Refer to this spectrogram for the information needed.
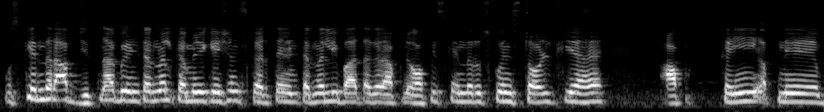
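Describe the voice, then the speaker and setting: A man's voice: sits high, steady tone, fast, vocal fry, darkish tone. A man with an Indian accent presenting a tech tutorial, explaining things step by step and often repeating points for clarity. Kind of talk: explanatory tutorial, semi-scripted.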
